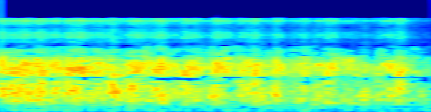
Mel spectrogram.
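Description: Audience applauding, a steady dense clapping that begins to die away near the end.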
